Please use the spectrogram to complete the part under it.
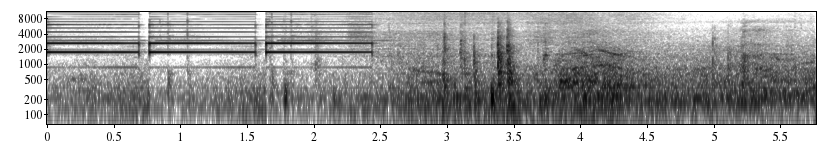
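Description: Inside the carriage of a moving Southern Class 455 train: a loud electronic tone sounds in two steady bursts, then the steady rolling rumble of the coach continues with sharp rattles and clunks.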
